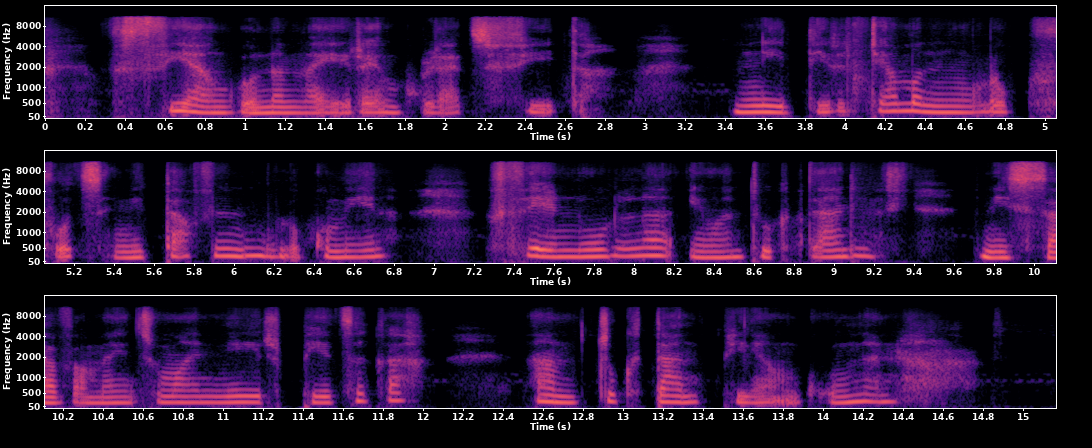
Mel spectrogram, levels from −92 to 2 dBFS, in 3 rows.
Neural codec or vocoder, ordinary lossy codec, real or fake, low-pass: codec, 16 kHz in and 24 kHz out, 0.8 kbps, FocalCodec, streaming, 65536 codes; MP3, 96 kbps; fake; 10.8 kHz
